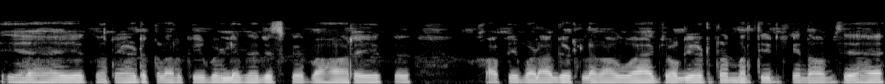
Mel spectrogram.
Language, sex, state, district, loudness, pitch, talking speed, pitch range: Hindi, male, Chandigarh, Chandigarh, -16 LUFS, 100 Hz, 160 wpm, 100-105 Hz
